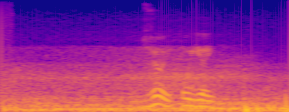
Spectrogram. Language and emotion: Russian, neutral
